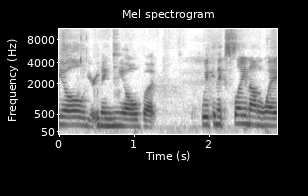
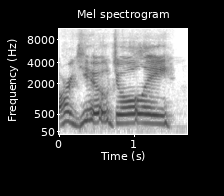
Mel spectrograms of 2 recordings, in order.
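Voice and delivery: exasperated, fed-up, pitched-up, at wits' end; 5 semitones higher than usual. Asking a stranger at her door if she is Julie: exasperated. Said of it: "Exasperated, I just go".

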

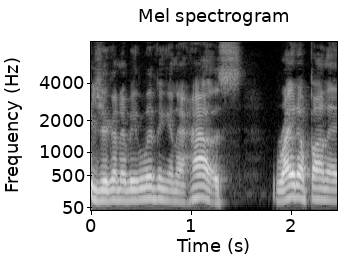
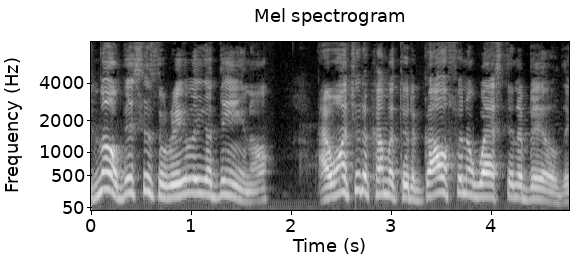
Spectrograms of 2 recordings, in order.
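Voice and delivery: unbelievably exaggerated, thick, over-the-top Italian accent; 3 semitones higher than usual. Retelling what a caller said on the phone, doing Dino De Laurentiis's over-the-top Italian accent. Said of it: "the most over-the-top and unbelievable Italian accent".

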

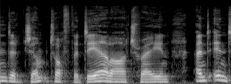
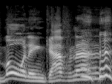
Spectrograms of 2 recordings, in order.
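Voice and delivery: chimney sweep voice, pitched very high; 10 semitones higher than usual.

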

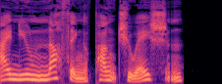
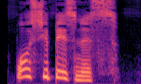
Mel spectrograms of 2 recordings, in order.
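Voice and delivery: suspicious, wary, pitched up; 7 semitones higher than usual. A girl at the pigeonhole questions a visitor asking to see someone, suspicious. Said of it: "asked the suspiciously minded girl".

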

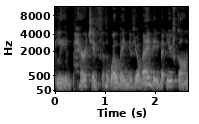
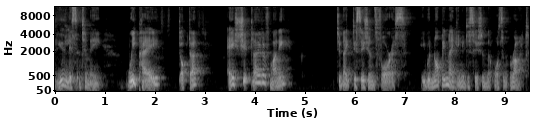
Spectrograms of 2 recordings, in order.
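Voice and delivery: ordinary talk

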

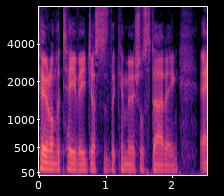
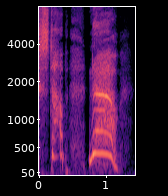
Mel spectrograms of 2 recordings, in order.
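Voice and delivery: shrill, sky-high scream. Recounting a film's final scene, retelling a man's scream. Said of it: "he's like screaming".

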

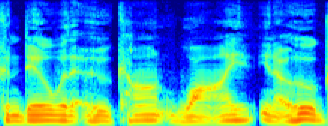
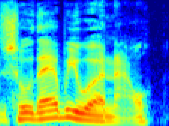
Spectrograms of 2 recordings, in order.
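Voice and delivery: put-on Welsh accent; 3 semitones higher, 4 dB louder than usual. Retelling how Welsh people talk about time, in a Welsh accent. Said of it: "my Welsh accent".

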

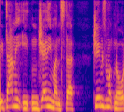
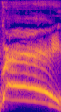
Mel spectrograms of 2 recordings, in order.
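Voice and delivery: mock drunk man voice, pitched higher; 13 semitones higher than usual. Imitating a guest who greets like a drunk dad at a wedding. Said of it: "that's drunk dad at a wedding".

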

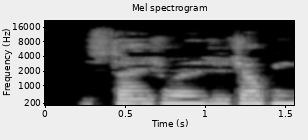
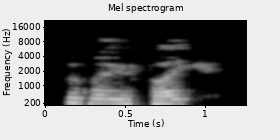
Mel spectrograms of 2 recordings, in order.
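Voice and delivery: plain reading voice

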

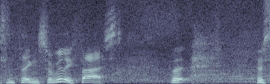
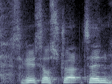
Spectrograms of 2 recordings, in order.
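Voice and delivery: ordinary talk, nothing marked

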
